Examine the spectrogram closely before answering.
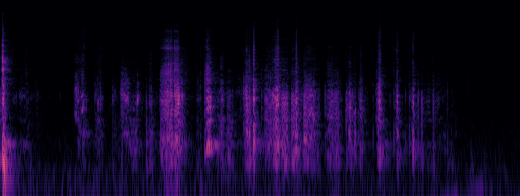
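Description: Hands gripping and rubbing a rubber balloon: a sharp click, then a run of short scratchy rubbing noises that stop about four and a half seconds in.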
